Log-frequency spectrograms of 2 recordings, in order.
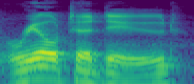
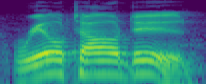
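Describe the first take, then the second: First: The first part is run together as realta. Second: The first part is said as real tall. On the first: The speaker calls it wrong. "I was mispronouncing this character's name. I've been saying Realta Dude" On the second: The speaker calls it right. "it says Real Tall Dude"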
